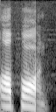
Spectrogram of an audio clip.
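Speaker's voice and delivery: अपॉन with an open "au" sound for the O. Shown as a demonstration. Teacher showing students how to read upon, अपॉन with O as "au". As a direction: say अपॉन as "uh-PAWN". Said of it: "ओ का उच्चारण औ के रूप में करोगे".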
